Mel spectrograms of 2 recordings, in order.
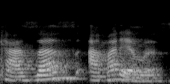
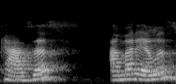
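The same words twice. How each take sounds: First: The final s of casas sounds like z. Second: The final s of casas sounds like s.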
